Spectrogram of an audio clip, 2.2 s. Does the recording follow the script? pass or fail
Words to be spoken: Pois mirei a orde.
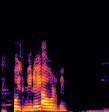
pass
